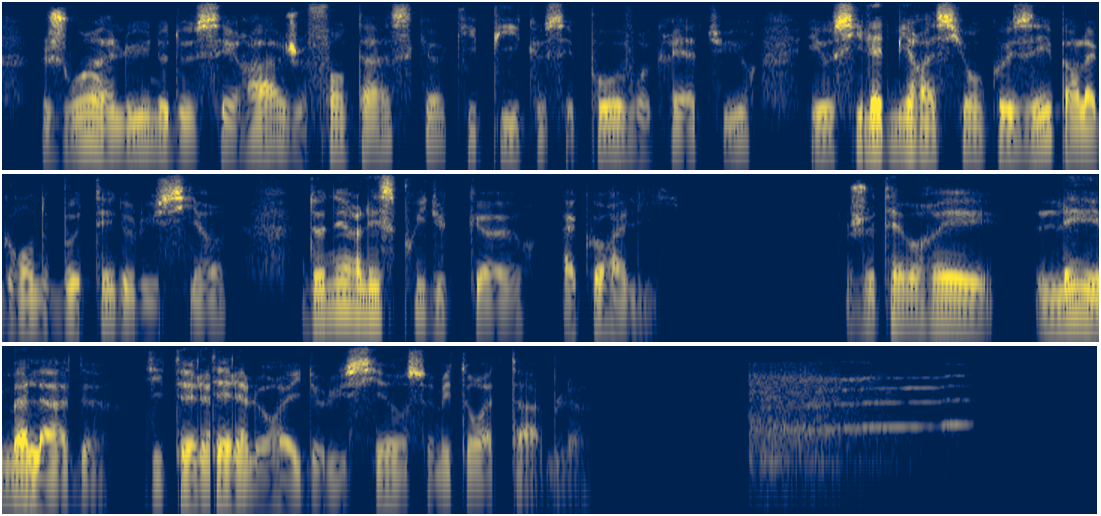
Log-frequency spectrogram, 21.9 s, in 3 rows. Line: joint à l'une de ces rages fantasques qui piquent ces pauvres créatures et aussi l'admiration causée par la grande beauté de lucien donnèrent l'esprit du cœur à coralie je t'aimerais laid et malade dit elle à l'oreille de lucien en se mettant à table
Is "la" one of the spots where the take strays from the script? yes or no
no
